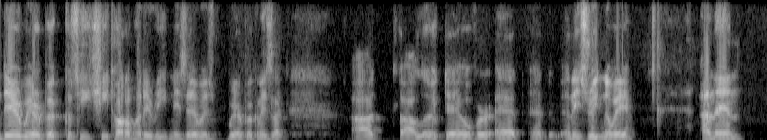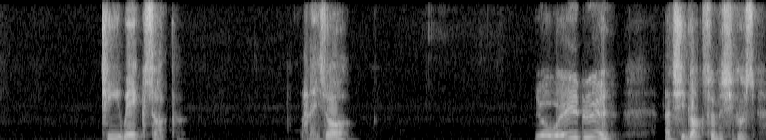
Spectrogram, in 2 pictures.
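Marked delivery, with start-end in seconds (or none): 3.5-5.2 slow, slurred Rocky impression; imitating Rocky. Retelling the film, doing Rocky reading to his wife, slow mock mumble. 13.0-13.8 higher mock Rocky greeting; Rocky impression. Rocky greeting Adrian as she wakes, hammed-up impression.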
